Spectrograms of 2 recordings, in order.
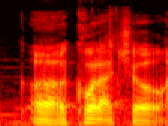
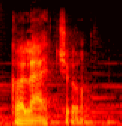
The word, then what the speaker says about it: Colacho: El Cachalo? – Coracho. I think I mispronounced it on the first read-through. – Can you spell it? Is that a translation of what they're jumping over? – C-O-L-A-C-H-O. Coracho.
